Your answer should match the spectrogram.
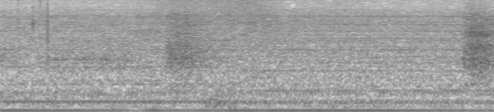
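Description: Room tone: a faint, steady low hum with light hiss and no distinct event.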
